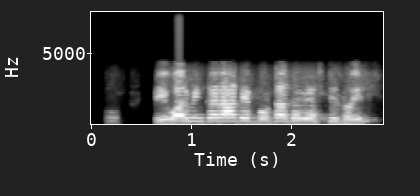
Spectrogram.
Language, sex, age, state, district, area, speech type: Marathi, male, 18-30, Maharashtra, Nanded, rural, conversation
